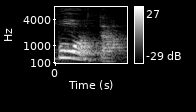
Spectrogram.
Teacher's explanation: it has the accent on the second syllable from the end. And in this case, the tonus will drop.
